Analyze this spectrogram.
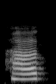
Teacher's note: हा की साउंड हलक के निचले हिस्से से आएगी, मतलब ऐसा फील होगा कि जैसे कि हमारी सांस अंदर की तरफ को जा रहा है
